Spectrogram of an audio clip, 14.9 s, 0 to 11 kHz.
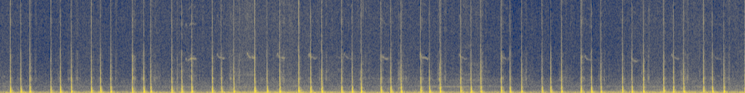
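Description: A book is knocked and tapped over and over, giving about 55 short, dry taps in an uneven rhythm. Each tap dies away almost at once over a steady low background rumble.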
